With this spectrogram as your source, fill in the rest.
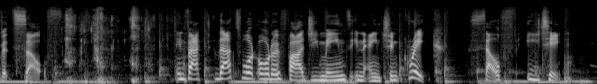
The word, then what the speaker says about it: autophagy: So this sciencey sounding word, it's derived from ancient Greek. And to find out how to properly pronounce it, we tracked down 5 people who speak ancient Greek. That's right, there are bigger nerds than us out there. Now, they all told us slightly different things, but it tended to be something like autophagy. So that's what we'll go with.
